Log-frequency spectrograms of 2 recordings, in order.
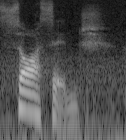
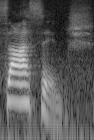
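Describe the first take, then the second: First: It is said with a non-Chicago pronunciation. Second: It is said with a Chicago pronunciation. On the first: The speaker calls it wrong. "not sausage" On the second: The speaker calls it right. "It's sausage"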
